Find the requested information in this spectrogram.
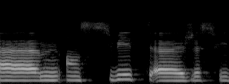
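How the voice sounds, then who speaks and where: A woman speaks with a dark, mellow tone. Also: quiet background. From Quebec, Canada. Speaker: primary school teacher and trainer. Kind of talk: webinar presentation. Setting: online webinar. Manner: hesitant with frequent fillers.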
